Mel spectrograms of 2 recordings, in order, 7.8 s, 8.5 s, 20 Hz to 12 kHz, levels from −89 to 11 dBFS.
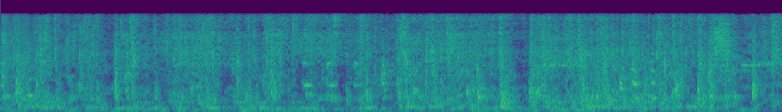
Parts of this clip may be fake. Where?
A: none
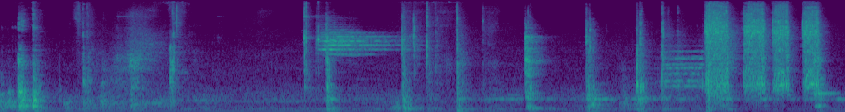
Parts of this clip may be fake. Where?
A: none

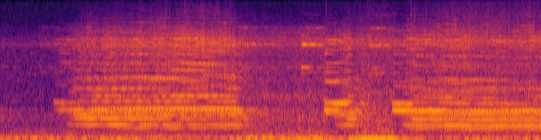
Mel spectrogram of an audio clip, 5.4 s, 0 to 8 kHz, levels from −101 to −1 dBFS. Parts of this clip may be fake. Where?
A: 4.2-5.4 (vocoder, BigVGAN v2)

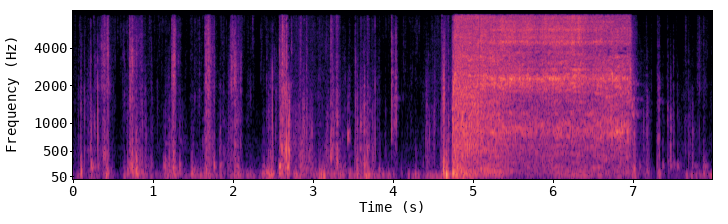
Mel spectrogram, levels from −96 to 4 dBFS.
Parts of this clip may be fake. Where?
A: 0.0-1.1 (vocoder, BigVGAN v2); 2.3-4.3; 4.9-6.6

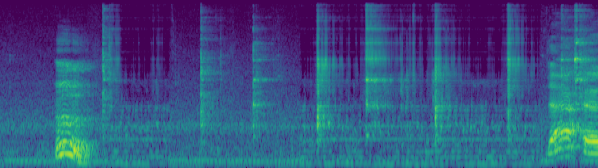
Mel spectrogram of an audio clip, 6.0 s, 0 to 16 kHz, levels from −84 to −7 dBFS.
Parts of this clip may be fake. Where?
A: 1.1-1.7 (vocoder, BigVGAN v2); 3.0-5.4

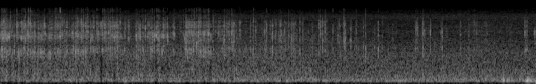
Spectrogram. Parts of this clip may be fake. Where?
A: none

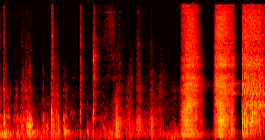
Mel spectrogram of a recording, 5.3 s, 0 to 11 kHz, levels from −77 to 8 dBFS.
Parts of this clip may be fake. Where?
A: 2.1-4.7 (vocoder, Vocos)

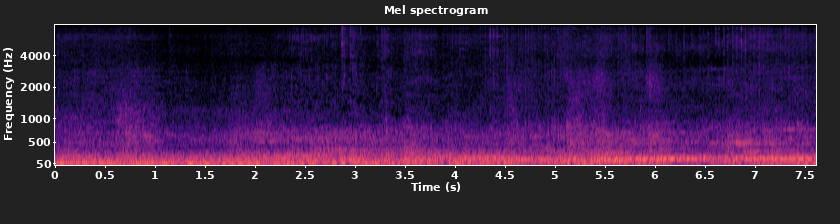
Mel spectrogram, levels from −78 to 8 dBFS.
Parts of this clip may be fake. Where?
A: 0.0-2.1 (codec, SNAC); 3.5-7.6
